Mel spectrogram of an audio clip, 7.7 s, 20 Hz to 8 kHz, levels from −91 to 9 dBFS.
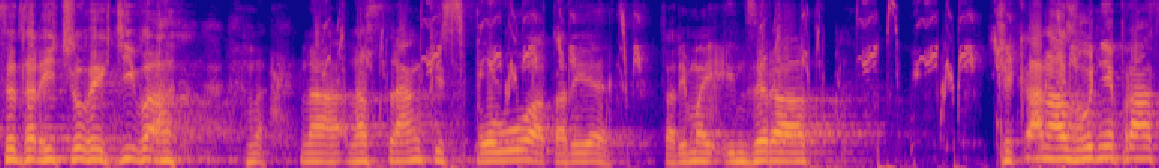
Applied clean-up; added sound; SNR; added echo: neural mask model Resemble Enhance denoiser.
